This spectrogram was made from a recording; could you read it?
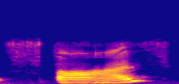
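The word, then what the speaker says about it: S'PAWS: So we pronounce it SPAS.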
